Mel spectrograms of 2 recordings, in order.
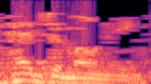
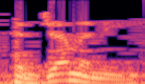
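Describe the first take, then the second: First: The O in the word is long. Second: The O in the word is short. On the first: "with a long O" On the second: "the other one is"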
